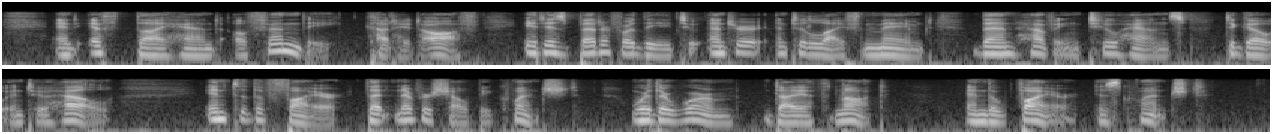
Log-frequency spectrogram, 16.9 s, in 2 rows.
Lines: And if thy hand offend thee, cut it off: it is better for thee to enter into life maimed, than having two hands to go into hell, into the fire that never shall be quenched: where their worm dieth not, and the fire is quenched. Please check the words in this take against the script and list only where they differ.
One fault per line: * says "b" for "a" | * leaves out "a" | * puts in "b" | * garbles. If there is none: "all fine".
all fine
